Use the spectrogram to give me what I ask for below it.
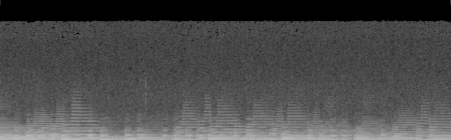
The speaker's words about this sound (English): every week we listen to that super fabulous radio show, Reading and Writing and Radio. Here's a tape of their silly theme song.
